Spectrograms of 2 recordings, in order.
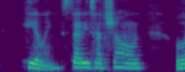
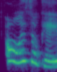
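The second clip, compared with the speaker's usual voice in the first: frog voice; 11 semitones higher, 6 dB louder, faster than usual. Retold or imitated. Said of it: "the frog says to her".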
